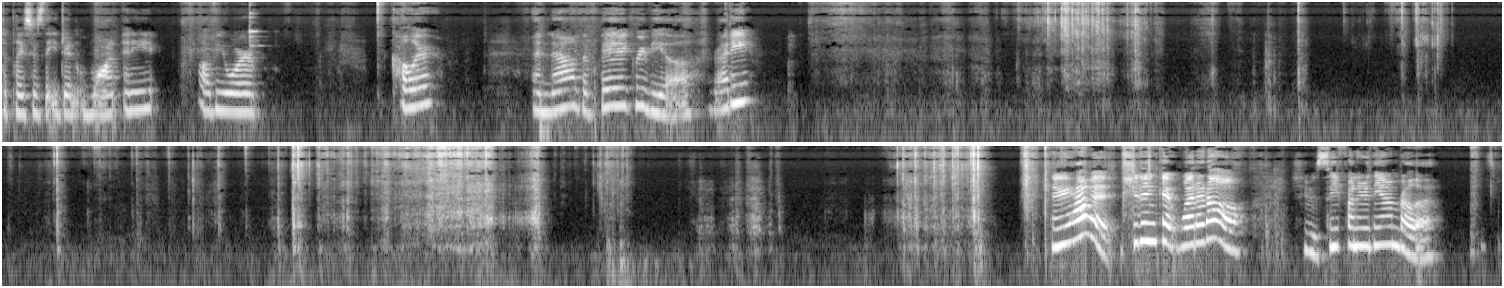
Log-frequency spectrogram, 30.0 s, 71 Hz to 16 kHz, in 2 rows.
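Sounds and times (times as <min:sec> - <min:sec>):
masking tape peeling: 0:10.2 - 0:11.6, 0:17.7 - 0:20.5, 0:23.8 - 0:25.6.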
